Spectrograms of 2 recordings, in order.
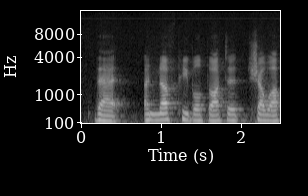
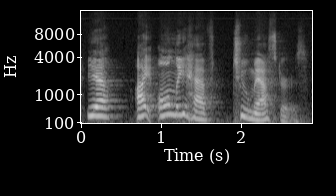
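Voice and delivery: slow, high, loud mock bragging; mock boast; 9 semitones higher, 7 dB louder, slower than usual. Speaker imitates someone boasting of two masters, slow mock brag. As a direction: draw it out loudly, showing off.

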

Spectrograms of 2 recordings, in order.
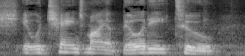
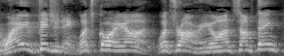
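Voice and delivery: high-pitched mock interrogation; imitated irritated grilling; 10 semitones higher than usual. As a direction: fire questions like an exasperated doctor. Doctor grilling fidgety patient.

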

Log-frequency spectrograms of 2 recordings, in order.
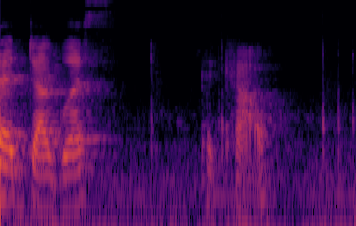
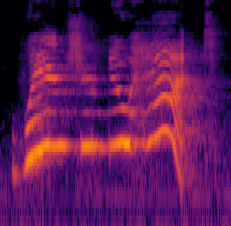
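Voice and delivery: high, loud exclamation; dismayed parent; 5 dB louder, slower than usual. A narrator's reading. Parents greeting bedraggled Douglas at home, high surprised voice.

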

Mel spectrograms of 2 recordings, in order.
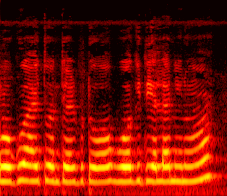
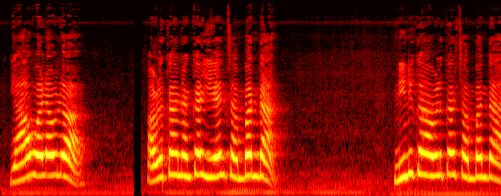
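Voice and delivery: angry shout; 4 semitones higher, 5 dB louder, slower than usual. Acted. Wife shouts at husband in quarrel.

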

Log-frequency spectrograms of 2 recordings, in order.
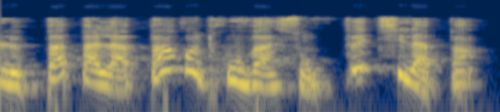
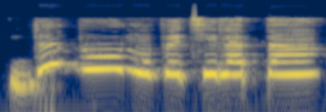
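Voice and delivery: high, singsong mother voice; mother's wake-up call; 8 semitones higher than usual. A narrator's reading. Mother to her little rabbit in the morning, high wake-up call. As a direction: call it out high, as a mum waking her child.

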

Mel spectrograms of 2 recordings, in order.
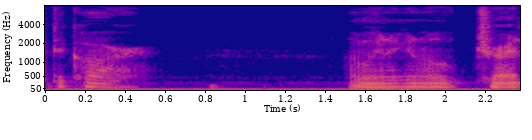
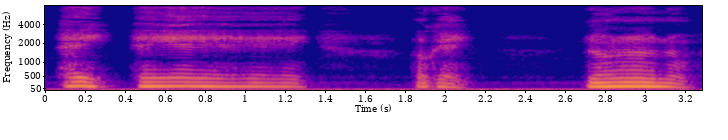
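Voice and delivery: urgent alarm; 3 semitones higher, 8 dB louder than usual. Acted. Boyfriend urging partner to pay close attention, urgent alarm. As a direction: cut in urgently to get their attention.

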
